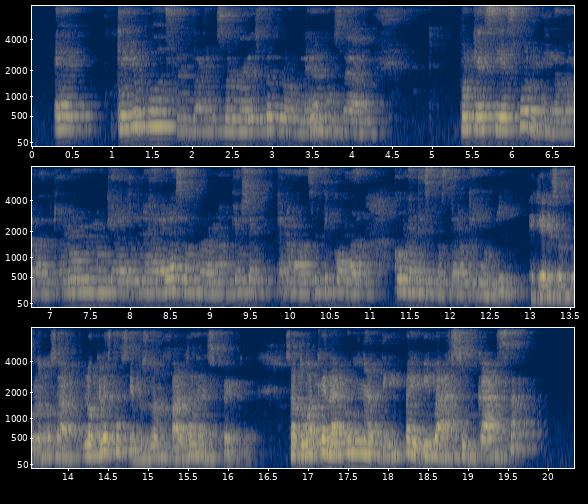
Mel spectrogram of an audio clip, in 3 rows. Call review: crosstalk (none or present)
none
